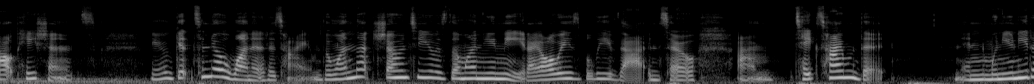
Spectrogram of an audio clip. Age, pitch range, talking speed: 10-29, 190-255 Hz, 210 wpm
